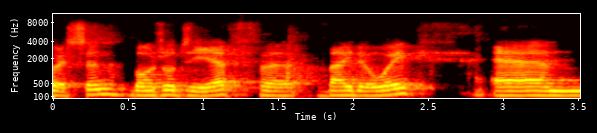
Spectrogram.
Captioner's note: speaks foreign language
